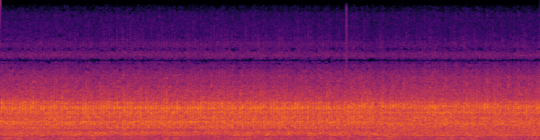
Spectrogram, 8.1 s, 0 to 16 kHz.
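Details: Perkins AA35001 marine diesel in a steel sailboat under restoration, first start after almost a year and winterizing: steady, even diesel clatter at idle with a constant low drone, no misses or stumbles, over cheering; runs healthy, cooling water flowing, some smoke seen.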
